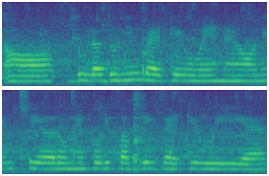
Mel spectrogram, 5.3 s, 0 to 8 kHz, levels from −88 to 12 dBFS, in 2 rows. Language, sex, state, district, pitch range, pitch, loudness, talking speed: Hindi, male, Chhattisgarh, Raipur, 195-210 Hz, 205 Hz, -17 LUFS, 170 wpm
